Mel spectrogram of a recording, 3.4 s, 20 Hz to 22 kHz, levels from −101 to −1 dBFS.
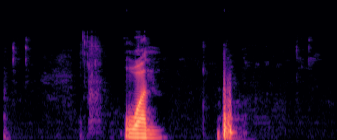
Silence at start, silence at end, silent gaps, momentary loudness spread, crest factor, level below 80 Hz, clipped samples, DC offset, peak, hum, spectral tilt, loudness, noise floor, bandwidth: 1.25 s; 1.05 s; none; 17 LU; 26 dB; -60 dBFS; under 0.1%; under 0.1%; -2 dBFS; none; -9 dB/octave; -24 LUFS; -80 dBFS; 7.4 kHz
